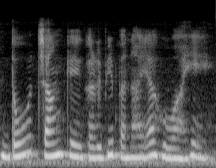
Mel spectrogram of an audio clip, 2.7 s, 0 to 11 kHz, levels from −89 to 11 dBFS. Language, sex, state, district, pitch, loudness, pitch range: Hindi, female, Arunachal Pradesh, Lower Dibang Valley, 235 Hz, -12 LUFS, 210-250 Hz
